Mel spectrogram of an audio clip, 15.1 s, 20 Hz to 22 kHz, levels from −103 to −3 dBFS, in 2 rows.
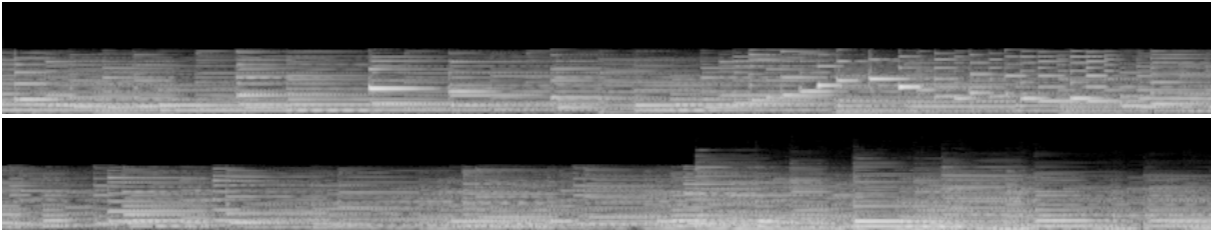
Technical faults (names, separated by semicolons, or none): input switched to a poorer device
